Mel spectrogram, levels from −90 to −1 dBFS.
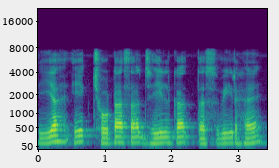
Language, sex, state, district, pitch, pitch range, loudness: Hindi, male, Jharkhand, Deoghar, 125 Hz, 115-130 Hz, -19 LUFS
